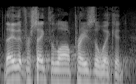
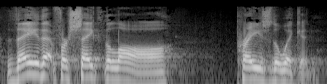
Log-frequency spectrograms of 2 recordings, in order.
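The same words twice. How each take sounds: First: Said in the usual way. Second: Slow, weighty scripture reading; slow stately verse; solemn reading. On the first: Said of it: "repeated plainly". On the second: Shown as a demonstration. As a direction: lay each word down deliberately. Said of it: "reading scripture slowly".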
